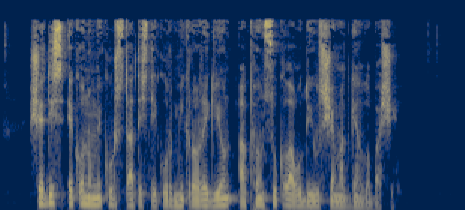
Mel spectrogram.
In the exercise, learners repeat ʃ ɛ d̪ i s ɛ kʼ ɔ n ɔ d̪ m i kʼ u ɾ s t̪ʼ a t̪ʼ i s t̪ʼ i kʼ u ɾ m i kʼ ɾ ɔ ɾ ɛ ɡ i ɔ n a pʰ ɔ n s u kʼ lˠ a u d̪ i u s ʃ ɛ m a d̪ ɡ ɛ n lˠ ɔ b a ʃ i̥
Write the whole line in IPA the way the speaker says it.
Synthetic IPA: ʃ ɛ d̪ i s ɛ kʼ ɔ n ɔ m i kʼ u ɾ s t̪ʼ a t̪ʼ i s t̪ʼ i kʼ u ɾ m i kʼ ɾ ɔ ɾ ɛ ɡ i ɔ n a pʰ ɔ n s u kʼ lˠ a u d̪ i u s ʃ ɛ m a d̪ ɡ ɛ n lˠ ɔ b a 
